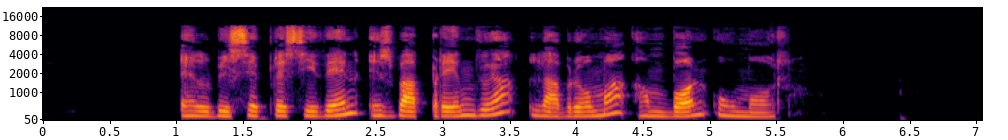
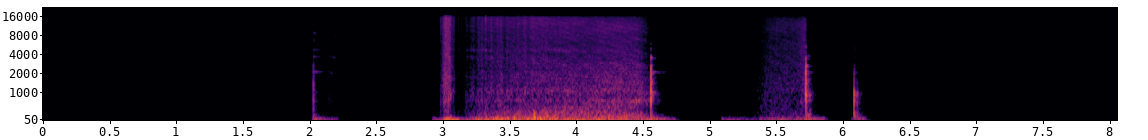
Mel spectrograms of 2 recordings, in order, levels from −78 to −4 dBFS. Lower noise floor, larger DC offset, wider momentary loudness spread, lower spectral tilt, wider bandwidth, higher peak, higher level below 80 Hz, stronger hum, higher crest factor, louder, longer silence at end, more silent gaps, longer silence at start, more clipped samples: second, -82 dBFS vs under -90 dBFS; neither; second, 13 LU vs 18 LU; about the same, -3 dB/octave vs -4 dB/octave; second, 11.5 kHz vs 16.5 kHz; first, -2 dBFS vs -10 dBFS; second, -64 dBFS vs -46 dBFS; neither; second, 22 dB vs 32 dB; first, -21 LUFS vs -39 LUFS; second, 1.45 s vs 1.85 s; second, none vs 2.25-2.91 s, 4.81-5.08 s, 5.96-6.05 s; second, 1.05 s vs 2 s; neither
